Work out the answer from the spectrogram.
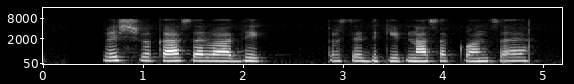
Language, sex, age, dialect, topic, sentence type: Hindi, female, 18-24, Hindustani Malvi Khadi Boli, agriculture, question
